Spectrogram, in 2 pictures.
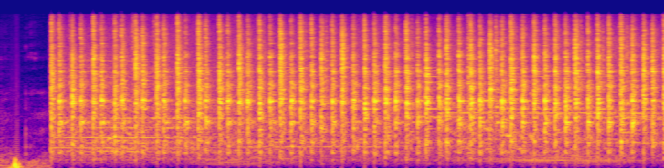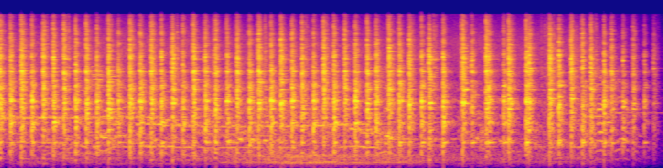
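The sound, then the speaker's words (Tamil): Metal dosa spatulas chop kothu parotta on a dosa griddle in a fast, steady clatter of sharp metallic strikes. The rhythm stays loud throughout, with a brief pause near the end. “உதாரணத்துக்கு தோசை கல்லில் கொத்து பரோட்டா போடுறப்போ அந்த தோசை கையை வச்சு கொத்தும் போது ஒரு சத்தம் வரும் பாருங்கள் அது இசையாக தான் நம்ம காதுக்கு கேட்கும்”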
